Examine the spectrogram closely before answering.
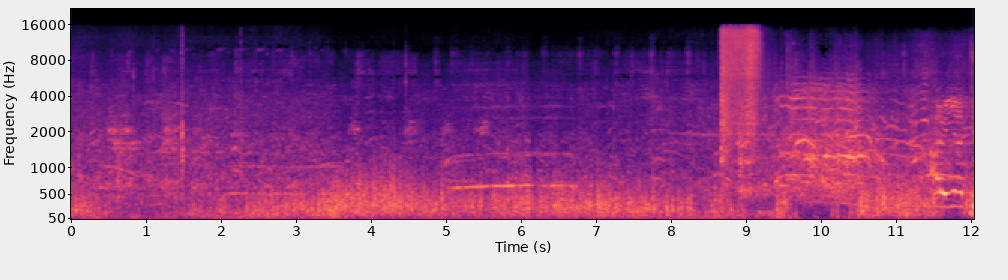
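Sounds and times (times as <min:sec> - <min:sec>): people shouting: 0:04.9 - 0:06.8, 0:09.2 - 0:12.0
air release hiss: 0:08.7 - 0:09.3.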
